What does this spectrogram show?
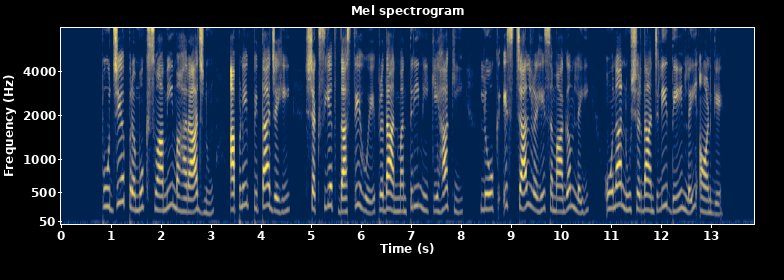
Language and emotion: Punjabi, neutral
